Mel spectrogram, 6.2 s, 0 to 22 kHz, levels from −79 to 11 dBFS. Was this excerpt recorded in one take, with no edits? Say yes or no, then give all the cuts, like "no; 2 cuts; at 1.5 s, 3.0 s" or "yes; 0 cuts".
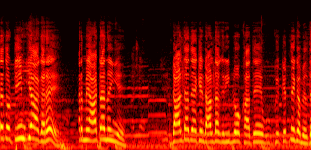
no; 1 cut; at 1.6 s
